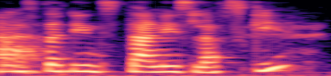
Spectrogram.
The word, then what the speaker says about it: Konstantin Stanislavski: Konstantin Stanislavski.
